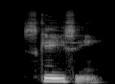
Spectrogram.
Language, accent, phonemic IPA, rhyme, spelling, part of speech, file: English, Australia, /ˈskiːzi/, -iːzi, skeezy, adjective, En-au-skeezy.ogg
- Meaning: 1. Despicable, tasteless 2. Sleazy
